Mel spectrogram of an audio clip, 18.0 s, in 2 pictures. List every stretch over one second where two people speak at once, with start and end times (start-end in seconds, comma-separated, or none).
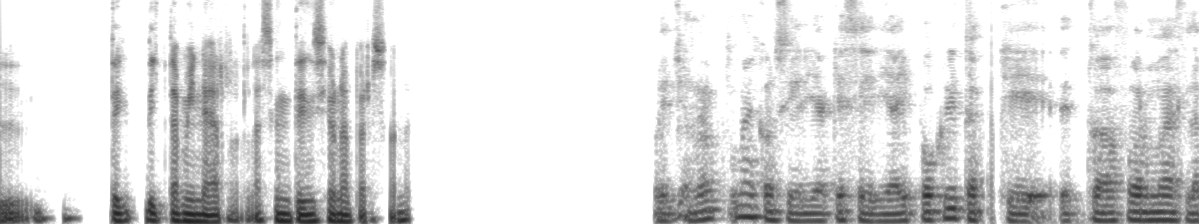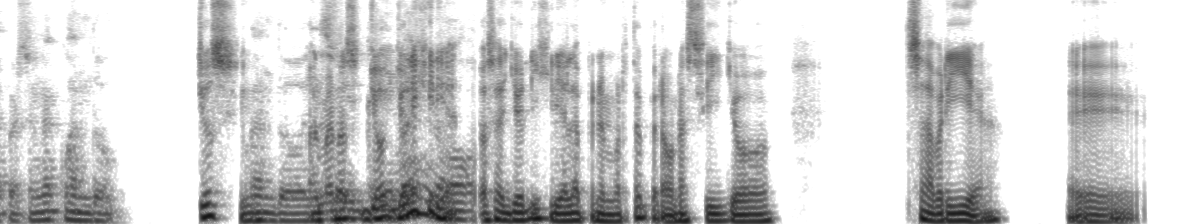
10.8-12.7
